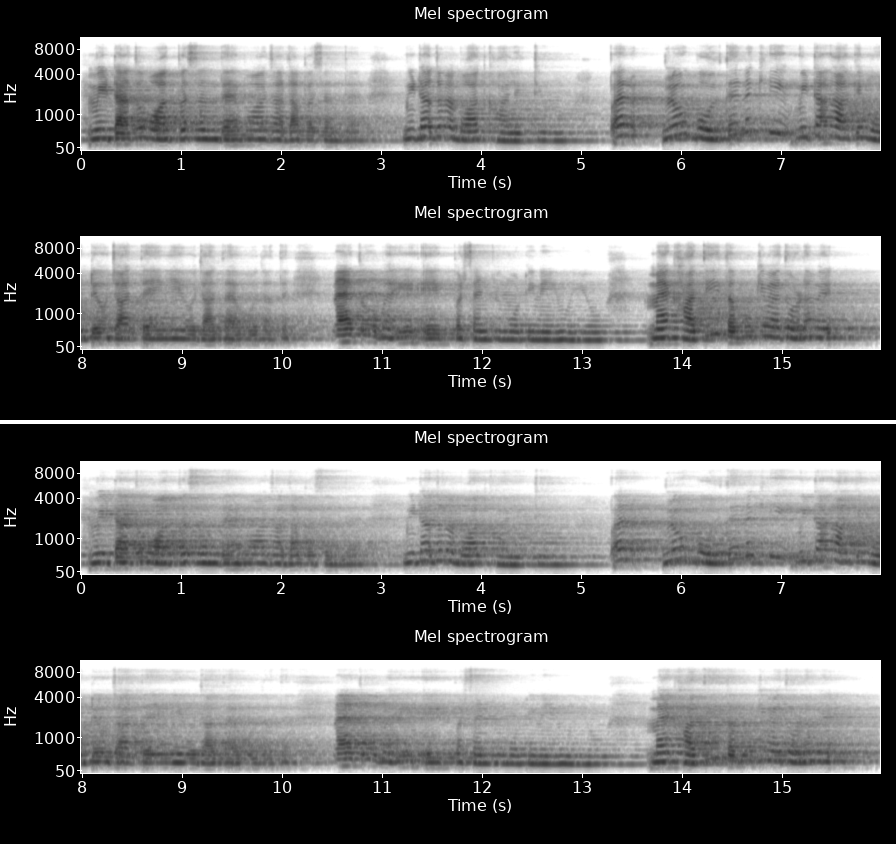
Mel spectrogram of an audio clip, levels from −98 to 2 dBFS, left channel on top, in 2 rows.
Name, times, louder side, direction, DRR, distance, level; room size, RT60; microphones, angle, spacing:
voice 1, 0.1-4.9 5.3-5.6 5.8-15.5, left 2 dB, 70° left, 5 dB, 0.9 m, -26 dB
12.5 x 6.3 x 9.5 m, 2.8 s
head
